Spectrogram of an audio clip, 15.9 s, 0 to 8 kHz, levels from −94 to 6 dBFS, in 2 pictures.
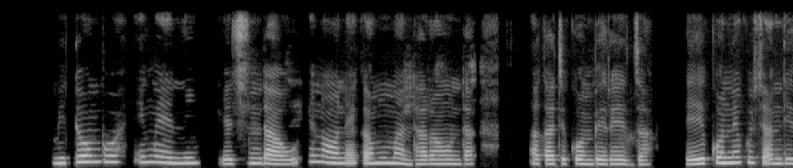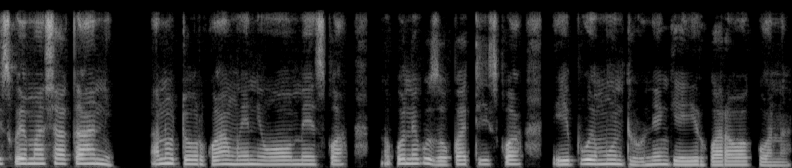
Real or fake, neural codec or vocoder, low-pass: real; none; 7.2 kHz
